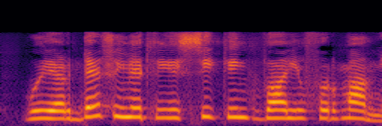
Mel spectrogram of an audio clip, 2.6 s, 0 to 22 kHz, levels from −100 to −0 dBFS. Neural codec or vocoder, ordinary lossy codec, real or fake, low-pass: codec, 16 kHz, 1 kbps, FreqCodec, larger model; none; fake; none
